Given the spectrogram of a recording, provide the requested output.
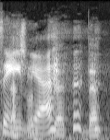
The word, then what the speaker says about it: S41NT: It's S41NT. It took me a long time to pronounce that as Saint. They had to tell me. I had no idea how to pronounce that. So it's written in leet speak.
